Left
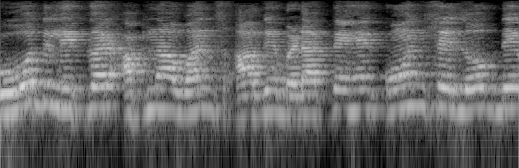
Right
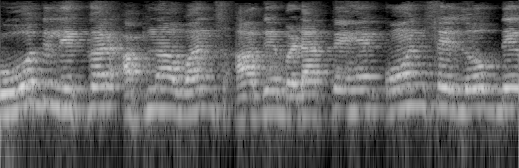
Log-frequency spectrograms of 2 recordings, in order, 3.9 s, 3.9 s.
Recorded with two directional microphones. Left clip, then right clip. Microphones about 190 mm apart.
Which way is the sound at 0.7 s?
10° right (ahead or behind).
